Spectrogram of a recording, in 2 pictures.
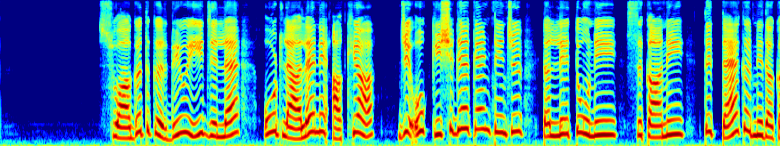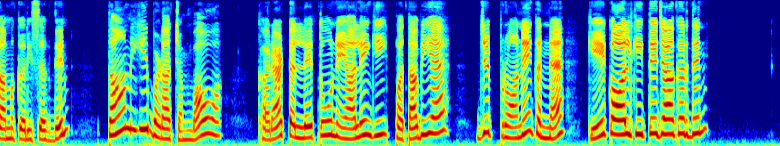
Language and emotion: Dogri, surprised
